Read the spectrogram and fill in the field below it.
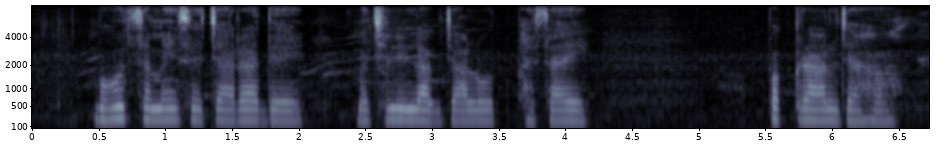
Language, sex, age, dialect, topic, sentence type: Magahi, female, 31-35, Northeastern/Surjapuri, agriculture, statement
